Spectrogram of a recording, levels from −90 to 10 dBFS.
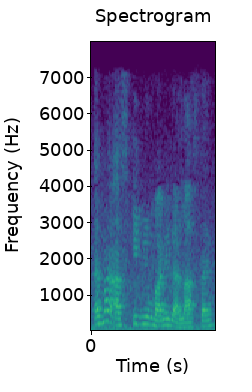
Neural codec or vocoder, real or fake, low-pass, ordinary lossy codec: none; real; 7.2 kHz; AAC, 32 kbps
